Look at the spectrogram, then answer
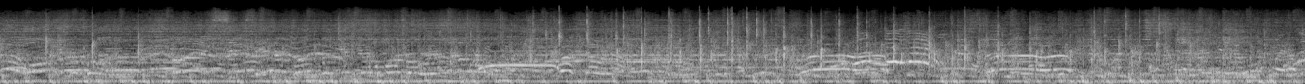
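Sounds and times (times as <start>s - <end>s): crowd clapping: 0.0s - 2.6s, 4.8s - 13.0s
dance music beat: 0.0s - 13.0s.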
